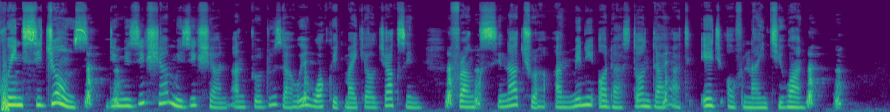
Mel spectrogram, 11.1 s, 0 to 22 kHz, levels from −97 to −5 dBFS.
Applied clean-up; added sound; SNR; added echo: classical method log-MMSE.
